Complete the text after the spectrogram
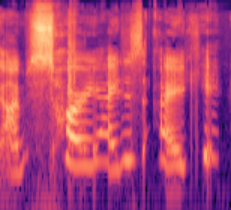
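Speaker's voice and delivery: mock-sob through a broken-off apology; imitated crying. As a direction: act out crying, unable to finish. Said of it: "you don't need to cry".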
